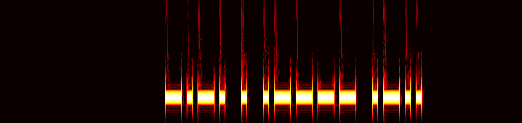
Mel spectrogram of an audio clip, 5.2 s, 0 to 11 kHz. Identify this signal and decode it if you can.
Morse code, heard as a keyed tone, about 22 wpm, 700 Hz. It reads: CE1L
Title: DXCC-100 Call Signs - 4 Characters - Repeated 3x - 22wpm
